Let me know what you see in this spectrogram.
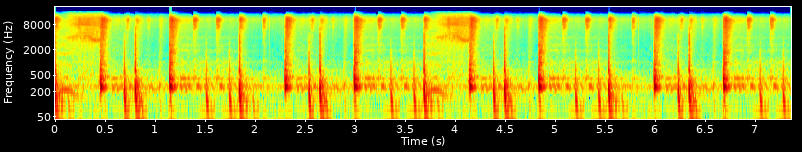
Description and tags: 130-the-break-old-breakbeat
beats, breakbeats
